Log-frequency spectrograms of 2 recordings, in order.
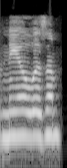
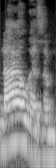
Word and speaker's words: nihilism: Haven't you ever even heard of neilism? I pronounce it nihilism, but yeah.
